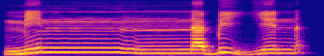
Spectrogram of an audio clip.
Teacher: تنوین یا نون ساکن میں جو نون کی آواز ہے وہ بالکل ہی مدغم فیہ یعنی تشدید والے نون میں مل جائے گی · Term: ادغام مع الگنہ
